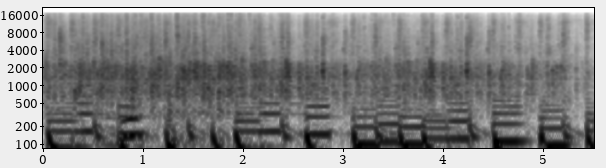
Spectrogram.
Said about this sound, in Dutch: Geef hem een warm applaus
